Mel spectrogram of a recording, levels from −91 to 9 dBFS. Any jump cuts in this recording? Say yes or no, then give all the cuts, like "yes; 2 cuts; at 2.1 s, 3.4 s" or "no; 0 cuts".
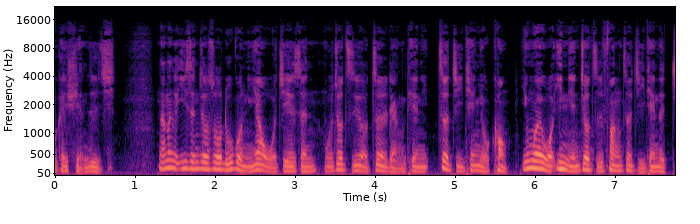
yes; 1 cut; at 5.8 s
